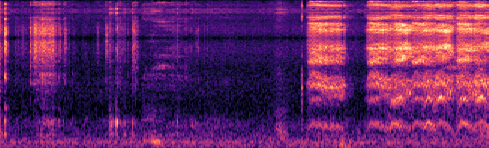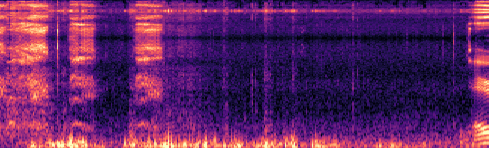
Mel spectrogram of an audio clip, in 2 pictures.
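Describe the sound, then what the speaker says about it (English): Crows caw a few times at a distance outdoors, their calls mixed with ravens nearby, over a low rumble and scattered thumps and rustles. "There's your crow."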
